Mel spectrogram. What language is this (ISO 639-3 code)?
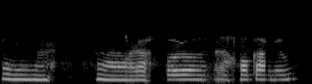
asm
